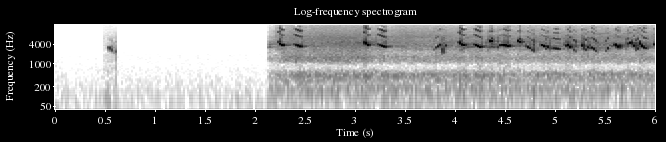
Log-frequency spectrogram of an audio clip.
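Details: House Finch (Haemorhous mexicanus) song: a long, rambling warble of quick, high chirps and slurred notes, many ending in buzzy downslurs, over a faint background hum.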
